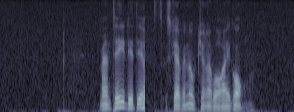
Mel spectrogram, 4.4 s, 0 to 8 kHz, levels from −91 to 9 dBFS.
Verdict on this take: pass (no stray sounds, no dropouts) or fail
fail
